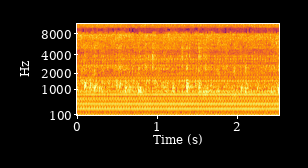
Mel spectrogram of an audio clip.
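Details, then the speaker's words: Breville Barista Express BES870, used, freshly serviced, pulling an espresso shot: loud even buzzing drone at steady pitch for 20 seconds, gauge about 12 o'clock pressure, no stutter or surging; pump operating normally. "and that's 20 seconds so we've got 20 seconds about 12 o'clock pressure which is very good"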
